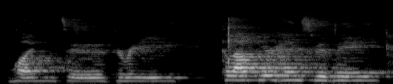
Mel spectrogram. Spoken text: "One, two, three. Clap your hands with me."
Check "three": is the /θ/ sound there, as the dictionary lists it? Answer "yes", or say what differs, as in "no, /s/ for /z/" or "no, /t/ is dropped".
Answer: yes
